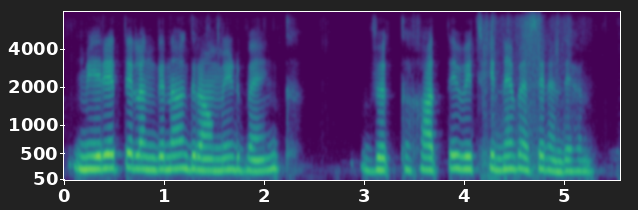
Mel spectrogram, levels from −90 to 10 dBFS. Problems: constant background noise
